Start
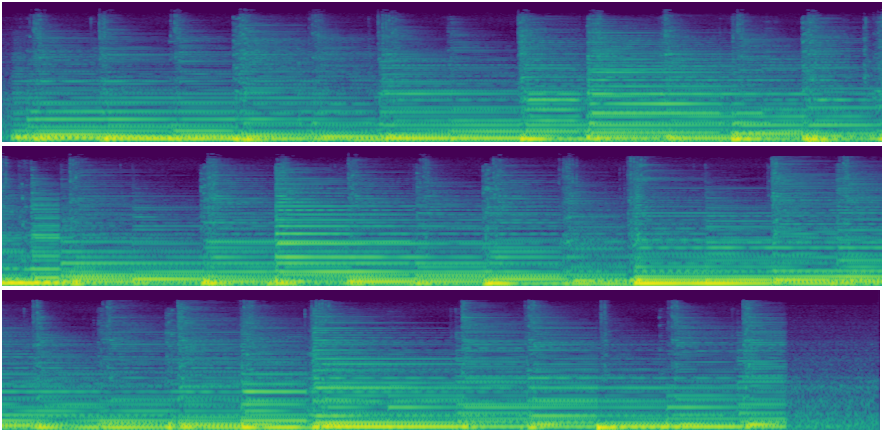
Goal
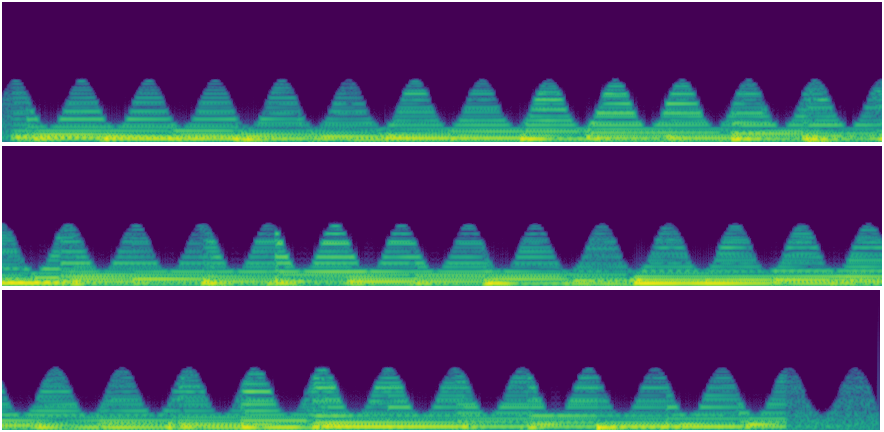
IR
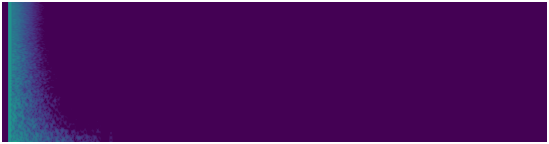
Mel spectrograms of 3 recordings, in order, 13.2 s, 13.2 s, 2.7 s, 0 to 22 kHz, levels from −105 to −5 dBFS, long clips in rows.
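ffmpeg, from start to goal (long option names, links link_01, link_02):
-af "afftfilt=real='re*lt(b*sr/1024,420*pow(2200/420,0.5+0.5*sin(2*PI*3*pts/sr)))':imag='im*lt(b*sr/1024,420*pow(2200/420,0.5+0.5*sin(2*PI*3*pts/sr)))':win_size=1024:overlap=0.75"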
